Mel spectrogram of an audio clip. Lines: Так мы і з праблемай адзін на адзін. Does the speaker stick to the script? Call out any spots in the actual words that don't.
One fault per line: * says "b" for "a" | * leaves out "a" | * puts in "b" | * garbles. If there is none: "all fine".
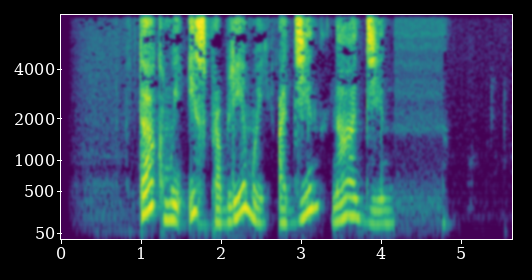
all fine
